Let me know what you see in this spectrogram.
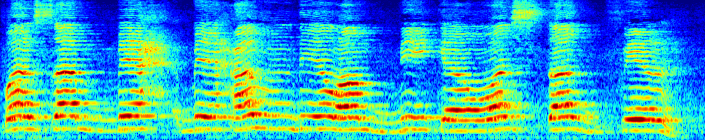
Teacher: huruf goin tidak boleh memantul, harus terangkat, stop di situ. Fasabbih bihamdi rabbika wastaghfir.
